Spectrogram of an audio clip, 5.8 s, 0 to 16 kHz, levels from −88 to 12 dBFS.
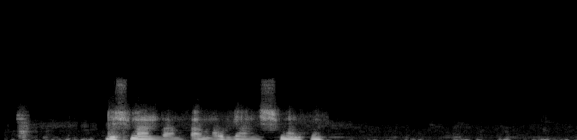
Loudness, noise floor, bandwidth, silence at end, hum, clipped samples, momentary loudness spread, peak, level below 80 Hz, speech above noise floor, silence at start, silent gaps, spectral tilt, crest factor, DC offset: -25 LUFS; -65 dBFS; 6.8 kHz; 0.3 s; none; under 0.1%; 23 LU; -8 dBFS; -48 dBFS; 42 dB; 0.15 s; none; -8 dB/octave; 20 dB; under 0.1%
